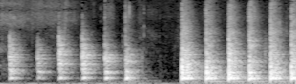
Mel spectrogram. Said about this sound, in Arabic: سمع طرقا على الباب.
